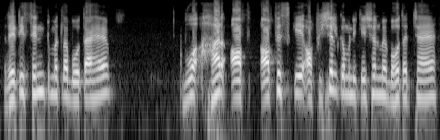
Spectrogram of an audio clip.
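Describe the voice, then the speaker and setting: A man's voice: on the high side, fairly even intonation, normal speed, dry recording, dull audio. A male teacher giving an exam-prep vocabulary lesson, repeating points and asking rhetorical questions. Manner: repetitive, explains with rhetorical questions.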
